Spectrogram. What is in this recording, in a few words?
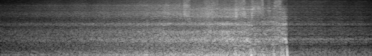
whispers; ambience; dfcaverns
